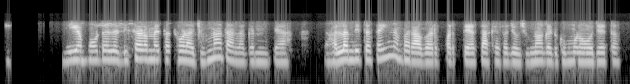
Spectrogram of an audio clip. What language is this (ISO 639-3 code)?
snd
